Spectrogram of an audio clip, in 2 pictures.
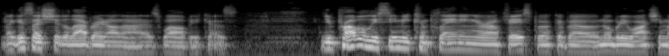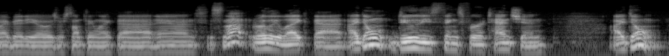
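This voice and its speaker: A man's voice: deep voice, expressive, normal speed. A man in his thirties talking to camera at home in a personal vlog, reflective and wry, with loose conversational restarts. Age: 30s. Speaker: vlogger. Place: dim room at home, indoors.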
